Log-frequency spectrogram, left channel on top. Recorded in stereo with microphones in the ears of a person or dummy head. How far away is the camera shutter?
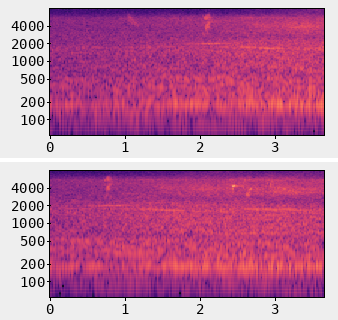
I don't hear a camera shutter.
